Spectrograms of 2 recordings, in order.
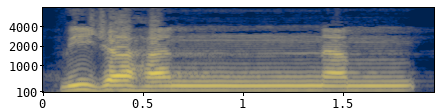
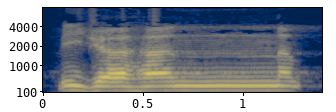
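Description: First: The final m is held a moderate moment. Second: The final m is cut short. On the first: The speaker calls it right. "نعطيها قدرها من التوسط" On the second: The speaker calls it wrong. "لا نقول بجهنم"

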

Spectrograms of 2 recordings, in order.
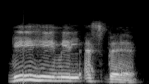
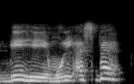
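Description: First: The vowels after the h and the m are i. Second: The vowels after the h and the m are u. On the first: "كده هو يكسر الاثنين" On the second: "زي هم المفلحون"

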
